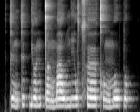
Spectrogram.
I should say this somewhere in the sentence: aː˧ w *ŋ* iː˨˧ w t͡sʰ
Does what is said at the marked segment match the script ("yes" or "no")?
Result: yes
